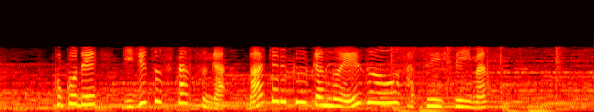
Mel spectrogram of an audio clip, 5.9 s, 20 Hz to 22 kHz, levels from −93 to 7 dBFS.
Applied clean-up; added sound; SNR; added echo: none; none; none; none.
